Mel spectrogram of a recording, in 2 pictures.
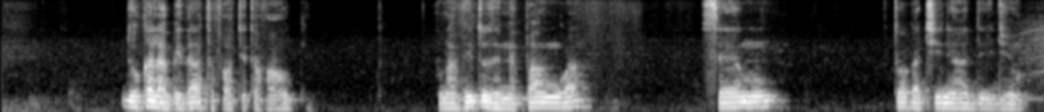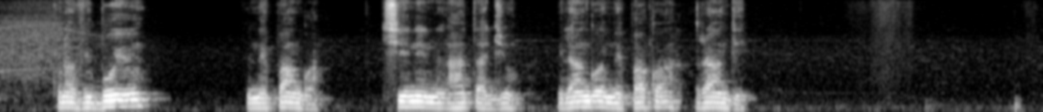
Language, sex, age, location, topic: Swahili, male, 18-24, Kisumu, finance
